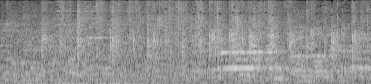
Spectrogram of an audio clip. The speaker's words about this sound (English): And a round of applause for the model, but most of the artists here seem very serious in taking the art for real.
